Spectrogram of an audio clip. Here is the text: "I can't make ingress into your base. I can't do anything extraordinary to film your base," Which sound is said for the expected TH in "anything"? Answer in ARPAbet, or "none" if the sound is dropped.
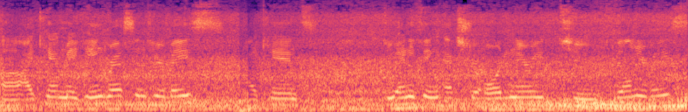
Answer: TH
